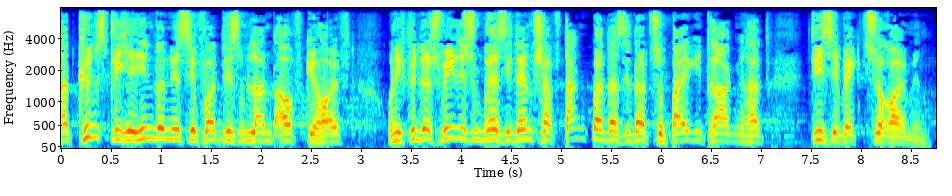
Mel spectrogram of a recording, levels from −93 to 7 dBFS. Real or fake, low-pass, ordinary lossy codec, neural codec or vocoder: real; 7.2 kHz; none; none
